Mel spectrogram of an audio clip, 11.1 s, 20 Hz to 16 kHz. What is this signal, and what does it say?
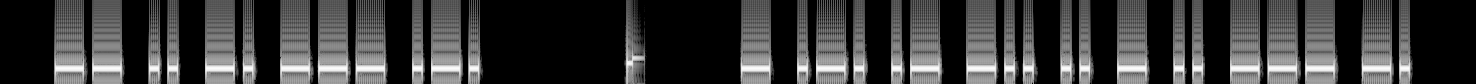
Morse code, heard as a keyed tone, about 17 wpm, 700 Hz. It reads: MINOR TRADITION
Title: Sentences from Top 1500 Words - New Word Drill - 17wpm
